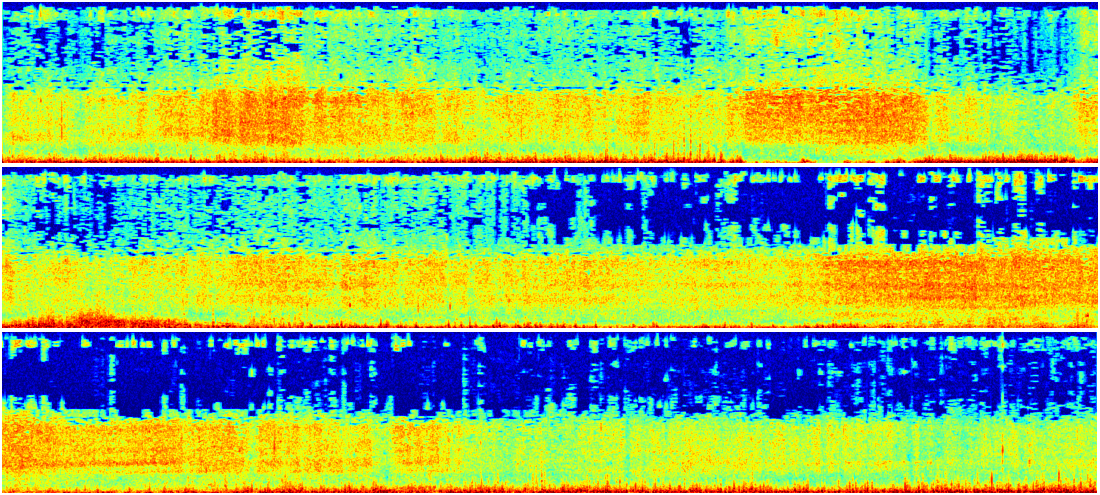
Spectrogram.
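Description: Wind buffeting the microphone over small sea waves washing onto the beach. The wind noise dips briefly about six seconds in, then picks up again.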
